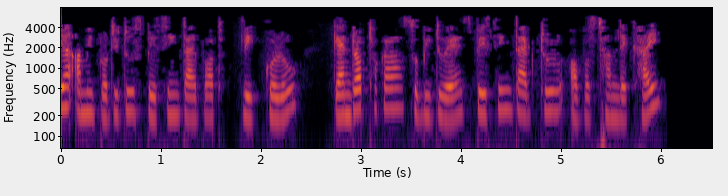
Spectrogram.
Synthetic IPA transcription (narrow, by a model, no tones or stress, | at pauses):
jaʔamipɹotitʊspesiŋtajpɔtklikːɔɹʊ̃ | kɛndɹɔtʰːɔkasobitʊɛspesiŋtajp̚tʊɹɔ̰bɔstʰandɛkʰaj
